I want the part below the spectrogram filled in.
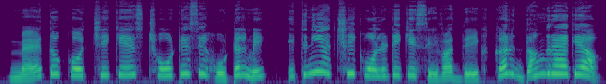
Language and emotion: Hindi, surprised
